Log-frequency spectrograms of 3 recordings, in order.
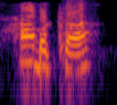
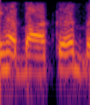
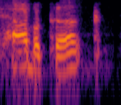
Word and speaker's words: Habakkuk: In Habakkuk, I'm saying it wrong, but it's Habakkuk. In Habakkuk, some people say Habakkuk, but it's Habakkuk, 2:2,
